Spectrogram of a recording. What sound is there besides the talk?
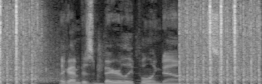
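gunfire from a gun in the video game Rust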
